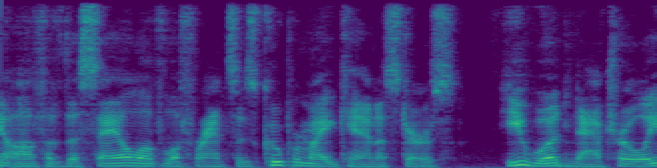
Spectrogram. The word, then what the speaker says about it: LaFrance: And here I should say that it is indeed pronounced LaFrance and not LaFrance, as I have heard some people say.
